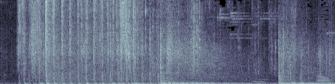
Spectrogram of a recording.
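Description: Rapid gunfire from Call of Duty Vanguard during a ranked Hardpoint match: dense bursts of automatic shots crackle loudly and continuously, with heavier blasts surging near the end.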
